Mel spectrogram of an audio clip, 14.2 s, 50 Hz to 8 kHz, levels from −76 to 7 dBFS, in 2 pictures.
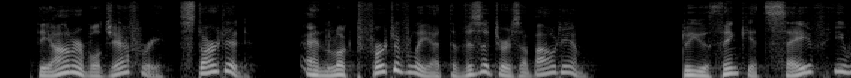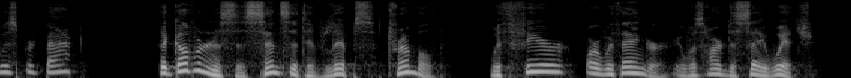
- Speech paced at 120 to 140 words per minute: No, average, 150 wpm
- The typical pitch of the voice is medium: Yes, medium, 155 Hz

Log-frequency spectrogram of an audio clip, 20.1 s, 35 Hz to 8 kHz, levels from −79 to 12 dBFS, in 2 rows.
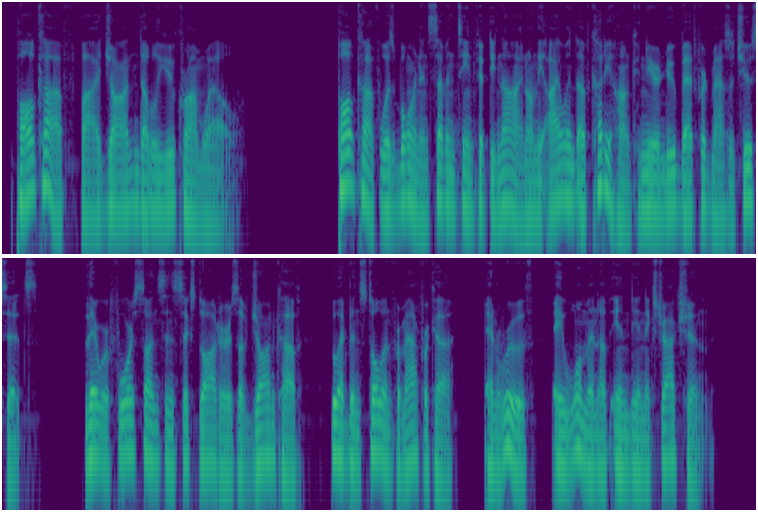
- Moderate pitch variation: Yes, average, 3.6 semitones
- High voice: No, very low, 95 Hz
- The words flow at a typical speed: No, slow, 130 wpm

